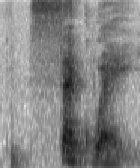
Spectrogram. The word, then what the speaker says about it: segue: now to this one segway so the ue here are the spelled as way segway segway is the movement or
